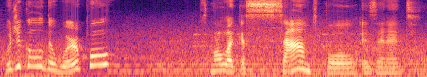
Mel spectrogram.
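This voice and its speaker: Over game music, a young streamer from Poland plays through a video game live and talks to viewers, thinking aloud about the story and characters. She speaks with a Polish accent at normal speed, in a fairly high, very animated voice.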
